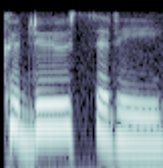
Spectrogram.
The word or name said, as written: caducity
